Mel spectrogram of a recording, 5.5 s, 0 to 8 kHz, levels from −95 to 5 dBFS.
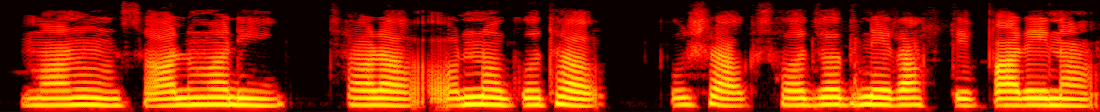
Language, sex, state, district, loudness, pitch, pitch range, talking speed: Bengali, female, West Bengal, Paschim Medinipur, -21 LUFS, 195 Hz, 185-200 Hz, 110 wpm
